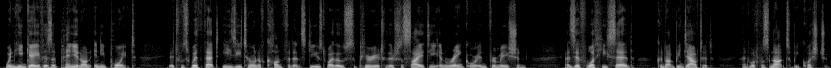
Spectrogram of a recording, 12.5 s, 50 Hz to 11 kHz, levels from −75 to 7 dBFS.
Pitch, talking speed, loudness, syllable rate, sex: 125 Hz, 200 wpm, -22 LUFS, 5.7 syllables/s, male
